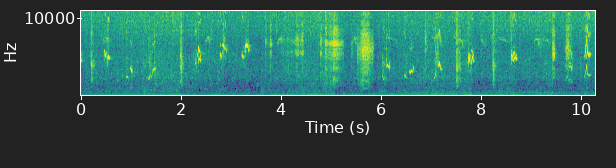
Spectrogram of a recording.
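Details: Brown-throated sunbird singing: scattered sharp, high chips and short upslurred notes at irregular intervals, with soft clicks and a low steady hum behind.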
